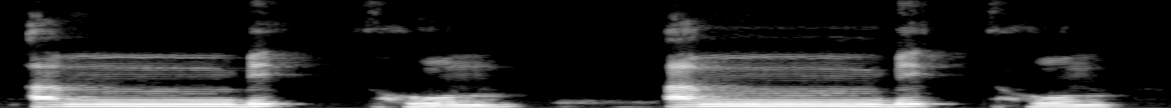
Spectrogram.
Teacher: bunyinya nun matinya itu tidak dibaca berubah menjadi bunyi mim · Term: iqlab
